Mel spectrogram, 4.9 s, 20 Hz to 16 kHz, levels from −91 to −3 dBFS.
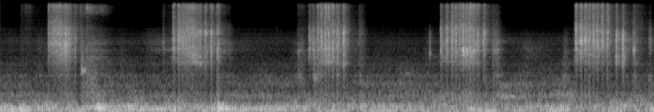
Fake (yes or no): yes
